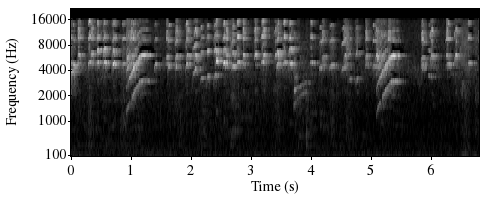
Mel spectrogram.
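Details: European goldfinch song played for training canaries: rapid twittering and tinkling notes high in pitch, with several sharp rising sweeps repeating about every two seconds, over a faint low hum.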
